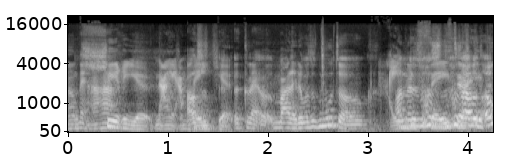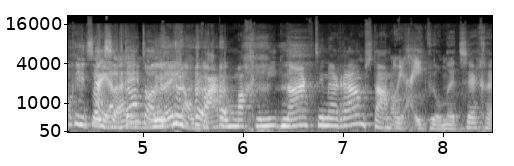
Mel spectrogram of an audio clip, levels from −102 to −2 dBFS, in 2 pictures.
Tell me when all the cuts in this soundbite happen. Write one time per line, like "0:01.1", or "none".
0:07.5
